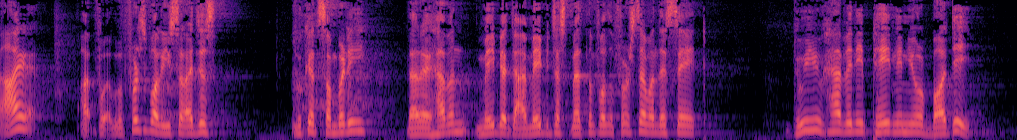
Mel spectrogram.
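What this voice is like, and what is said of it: Poor put-on Ghanaian accent. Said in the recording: “forgive my Ghanaian accent. That's not a good one at all.”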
